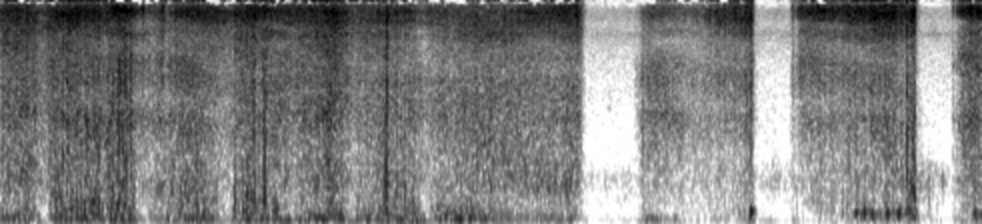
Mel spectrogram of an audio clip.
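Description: Fingertips and short nails scratch the beige, coarse basket-weave upholstery of a padded recliner. A dense, low, rumbling scratching texture with rough, irregular strokes breaks off into short near-silent gaps before resuming.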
